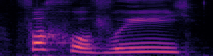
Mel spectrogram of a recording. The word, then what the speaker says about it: фаховий: Опрацьовуючи цей ресурс, ми можемо зауважити, що, наприклад, акцентуаційною нормою є чорнОслив, новИй, фаховИй. Будь-яке інше наголошування буде порушенням (анормемою).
